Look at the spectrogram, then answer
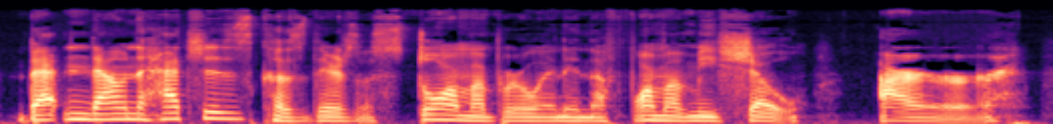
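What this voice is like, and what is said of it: Put-on pirate talk. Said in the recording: “Talk Like a Pirate Day... my pirates is a bit rusty”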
